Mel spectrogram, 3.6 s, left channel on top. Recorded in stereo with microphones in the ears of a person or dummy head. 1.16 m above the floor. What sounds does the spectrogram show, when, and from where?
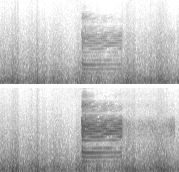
1.6 s a buzzer: 60° right (ahead or behind)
